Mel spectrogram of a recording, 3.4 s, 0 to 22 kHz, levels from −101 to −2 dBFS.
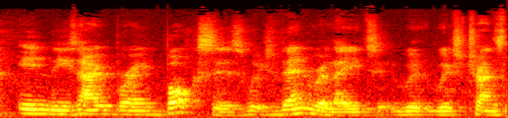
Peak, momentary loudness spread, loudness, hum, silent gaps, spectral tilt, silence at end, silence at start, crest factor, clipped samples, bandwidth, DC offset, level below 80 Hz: -4 dBFS; 6 LU; -23 LUFS; none; none; -4 dB/octave; 0 s; 0 s; 20 dB; under 0.1%; 18 kHz; under 0.1%; -56 dBFS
